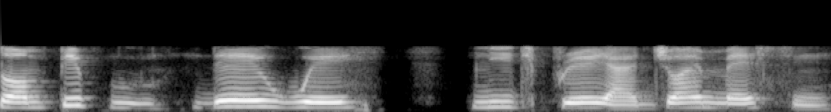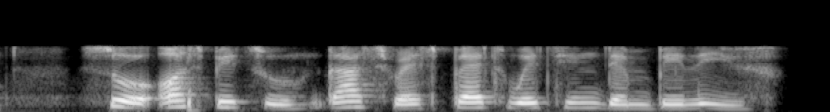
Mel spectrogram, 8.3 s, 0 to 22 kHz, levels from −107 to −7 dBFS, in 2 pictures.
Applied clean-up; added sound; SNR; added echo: neural mask model Resemble Enhance denoiser.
